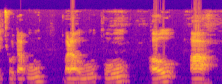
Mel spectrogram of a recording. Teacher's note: जिन स्वरों के उच्चारण में होंठ वृत्ताकार हो जाते हैं वे वृत्रमुखी स्वर कहलाते हैं।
